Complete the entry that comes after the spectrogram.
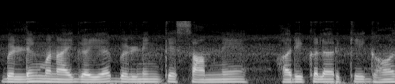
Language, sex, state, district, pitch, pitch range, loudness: Hindi, female, Bihar, Samastipur, 120 Hz, 115-125 Hz, -17 LUFS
